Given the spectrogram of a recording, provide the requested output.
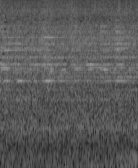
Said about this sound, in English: Yeah, there it is. Hard to say behind the trees, but there you go. It sounded beautiful. Yeah. So. Trains.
